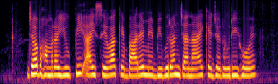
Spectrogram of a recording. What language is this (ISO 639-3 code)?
mai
